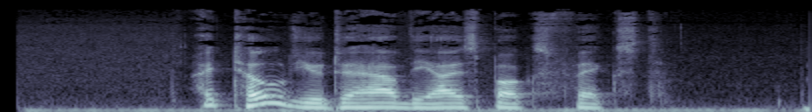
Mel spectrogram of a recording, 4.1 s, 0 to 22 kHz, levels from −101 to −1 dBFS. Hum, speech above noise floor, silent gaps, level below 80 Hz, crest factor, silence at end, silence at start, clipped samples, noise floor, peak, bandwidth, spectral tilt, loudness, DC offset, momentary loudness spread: none; 22 dB; none; -44 dBFS; 20 dB; 0 s; 0.15 s; under 0.1%; -45 dBFS; -8 dBFS; 15.5 kHz; -7 dB/octave; -24 LUFS; under 0.1%; 11 LU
